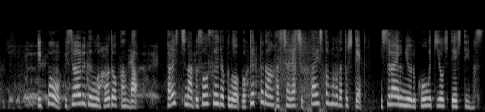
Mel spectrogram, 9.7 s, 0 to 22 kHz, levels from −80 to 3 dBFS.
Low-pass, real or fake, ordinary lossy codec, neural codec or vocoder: 7.2 kHz; fake; none; codec, 16 kHz, 1 kbps, FunCodec, trained on Chinese and English, 50 frames a second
